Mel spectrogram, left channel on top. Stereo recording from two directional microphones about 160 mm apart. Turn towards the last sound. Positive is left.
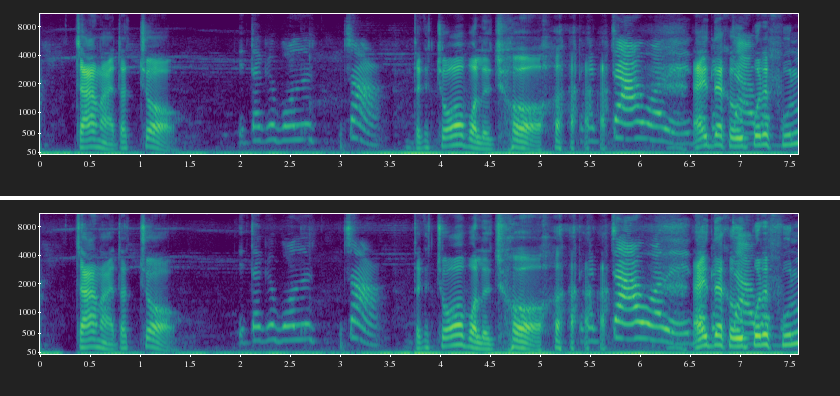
turn(degrees=-25)  # may be behind; listen again after turning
